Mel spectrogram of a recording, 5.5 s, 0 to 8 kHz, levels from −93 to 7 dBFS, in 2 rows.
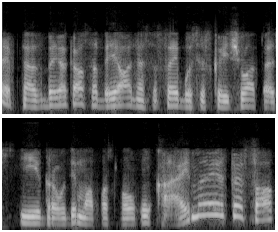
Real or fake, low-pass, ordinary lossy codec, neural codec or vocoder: fake; 7.2 kHz; AAC, 32 kbps; codec, 16 kHz, 4.8 kbps, FACodec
